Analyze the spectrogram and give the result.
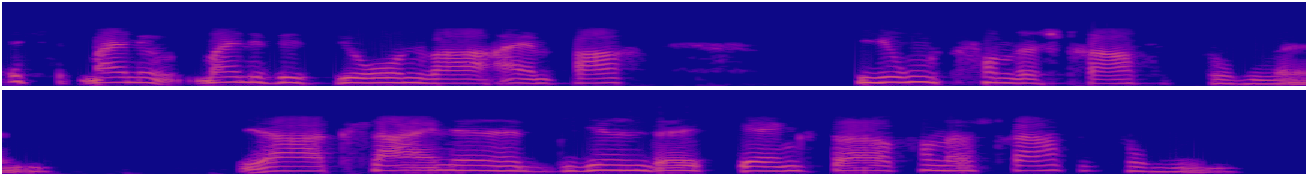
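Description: Ordinary pitch variation marks a woman's speech, which comes at a fairly slow pace. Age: 30s. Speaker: life coach. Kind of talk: interview.

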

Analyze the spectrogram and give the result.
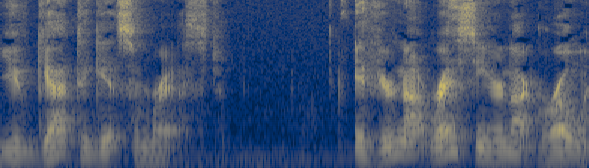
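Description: This man talks at a fairly slow pace. His accent is a Southern US one. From Alabama. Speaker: fitness podcaster. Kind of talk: solo podcast monologue. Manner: casual, self-deprecating, chatty.

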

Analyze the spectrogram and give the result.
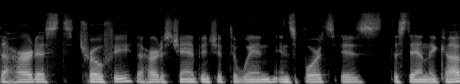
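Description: In a very clean recording with a silent background and a dry, close sound with no echo, a man with a Canadian Maritime accent speaks at a medium pitch and moderate pace in a dark, mellow tone. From Nova Scotia, Canada. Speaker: sports podcaster. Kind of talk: casual sports chat.

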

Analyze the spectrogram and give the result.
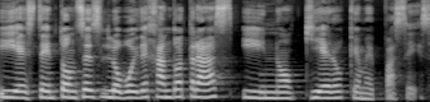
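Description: A woman speaks at a moderate pace in a fairly high pitch, her dark, mellow tone held in a flat monotone. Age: middle-aged. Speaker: podcast co-host. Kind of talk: casual chat.

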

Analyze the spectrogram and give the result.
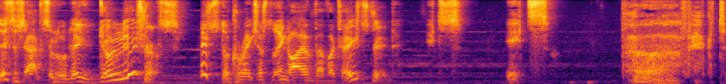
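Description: A man's booming put-on character voice at a very slow pace, faint music behind it. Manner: menacing, arrogant.

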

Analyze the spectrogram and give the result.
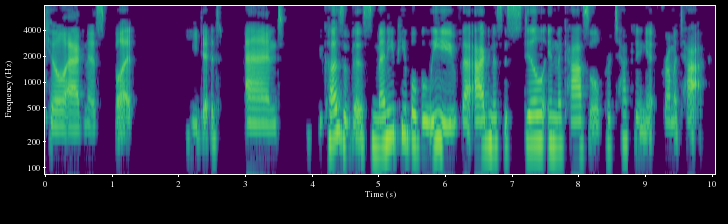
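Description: Fairly slow and lively in intonation, a woman talks in a normal speaking voice at medium pitch. The very clean recording has a silent background and a dry, close sound with no echo. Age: 20s. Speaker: podcast co-host. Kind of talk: casual chat presenting research. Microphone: new mic.

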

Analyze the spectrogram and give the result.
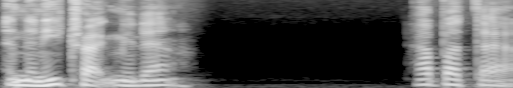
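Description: A man's dark, mellow tone comes out somewhat breathy. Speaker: author. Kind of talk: interview conversation.

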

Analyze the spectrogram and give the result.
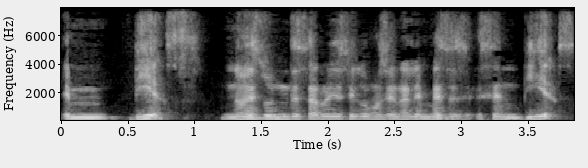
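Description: At a fairly slow pace comes an ordinary speaking voice. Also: man. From Chile. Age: 30s. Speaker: novelist. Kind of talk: casual chat.

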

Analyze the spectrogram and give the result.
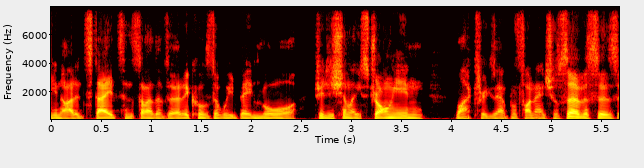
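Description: Against a quiet background, a man with an Australian accent speaks in a very deep, low pitch with monotone, flat intonation. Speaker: business executive. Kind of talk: casual interview chat. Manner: hesitant, filler-heavy.

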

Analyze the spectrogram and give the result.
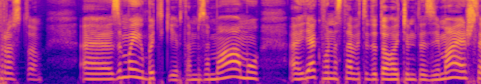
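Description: At a fairly quick pace, the speaker has a dark, mellow tone and fairly even intonation, in a dry, close sound with no echo on a very clean recording with a silent background. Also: woman. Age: 20s. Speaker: youth ministry leader and runner. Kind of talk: casual interview.

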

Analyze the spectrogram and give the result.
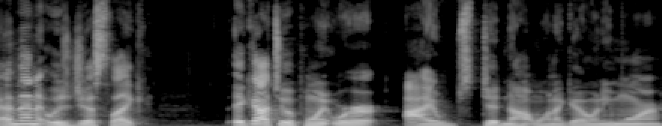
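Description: On a very clean recording with a silent background, a man with an American accent speaks at a moderate pace in a fairly high, bright, sharp tone with ordinary pitch variation. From Oklahoma. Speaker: actor and improviser. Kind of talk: casual chat.

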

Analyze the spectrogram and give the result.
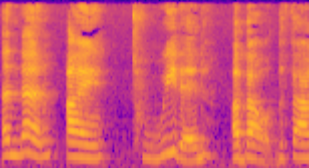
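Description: A woman with an American accent, a fairly high pitch and vocal fry. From US South. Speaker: podcast co-host. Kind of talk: casual chat.

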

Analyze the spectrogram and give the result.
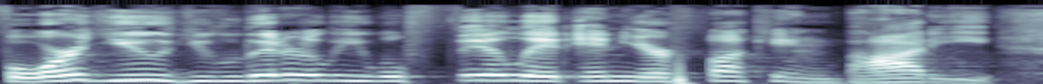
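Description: A woman with an American accent speaks at a moderate pace and a fairly high pitch. Her tone is animated and her intonation lively. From Los Angeles, US. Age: 30s. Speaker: podcast host. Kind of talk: casual monologue.

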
